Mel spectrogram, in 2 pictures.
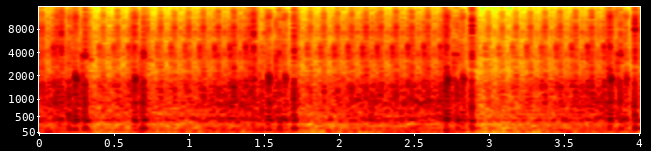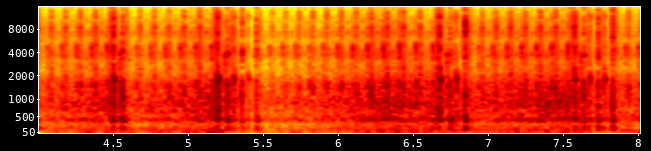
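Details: Enjomor model engine running nicely: light mechanical clatter with a sharp firing pop about once a second, coasting between beats over highway, alley traffic and conversation noise; normal hit-and-miss running.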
